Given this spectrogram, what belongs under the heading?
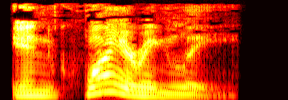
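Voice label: "inquiringly", British English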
